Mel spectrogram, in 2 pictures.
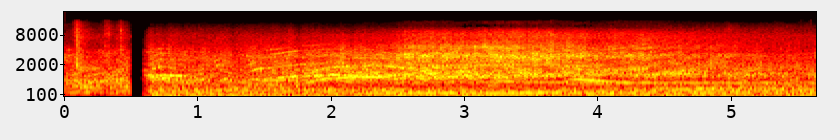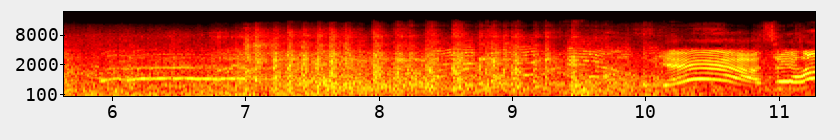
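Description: Train at the Magic Kingdom theme park rumbling steadily nearby, with a whistle-like tone, chatter and children's voices on top, and a squealing, rising sound near the end.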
